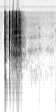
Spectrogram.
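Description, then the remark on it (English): Small hard dice roll off a table, clattering in a quick burst of sharp, loud clicks, then fade into a faint rattle with one last soft tap. “Dice roll off the table.”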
